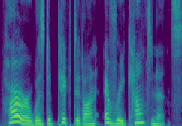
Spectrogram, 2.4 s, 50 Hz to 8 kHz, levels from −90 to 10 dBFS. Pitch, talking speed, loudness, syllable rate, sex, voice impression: 240 Hz, 150 wpm, -17 LUFS, 6.1 syllables/s, female, very feminine, young, very thin, very tensed, very powerful, slightly bright, slightly hard, very clear, very fluent, slightly raspy, very cute, slightly intellectual, very refreshing, sincere, slightly calm, very friendly, reassuring, very unique, slightly elegant, wild, sweet, very lively, strict, intense, slightly sharp, very light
